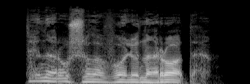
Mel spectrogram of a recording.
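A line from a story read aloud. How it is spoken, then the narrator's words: Muffled cracked father's voice. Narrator (Russian): Глухо и надтреснуто прозвучал голос отца Эланы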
